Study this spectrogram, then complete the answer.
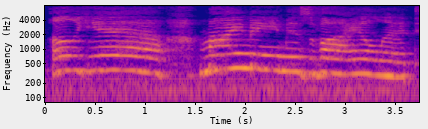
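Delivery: high, slow, sing-song sock puppet. Pretend. Sock puppet Violet introduces herself, high and slow. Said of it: "create something that's fun for you, like".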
